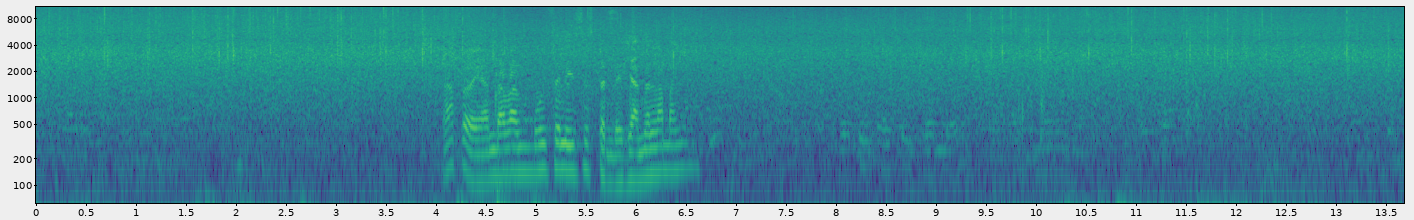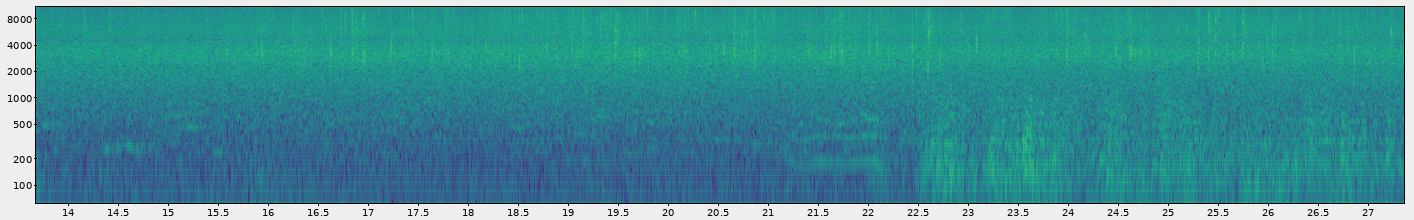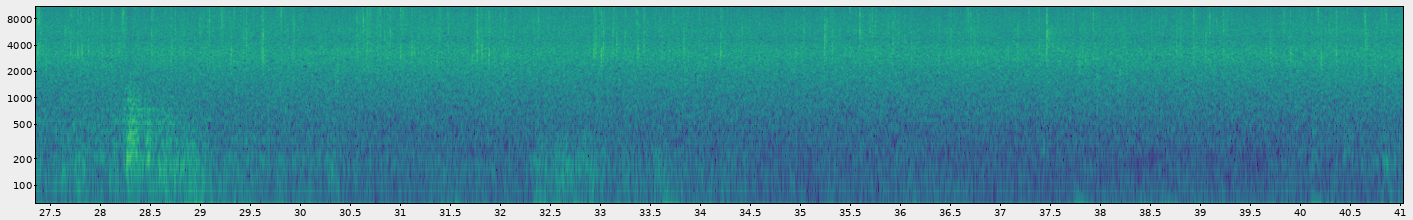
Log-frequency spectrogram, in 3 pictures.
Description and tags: lluvia con truenos, algunas voces en ciertos momentos... storm with somw thunders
